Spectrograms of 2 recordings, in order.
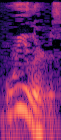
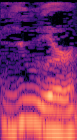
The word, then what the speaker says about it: Euler: All right, so I know it looks like Euler, but it is pronounced Euler.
